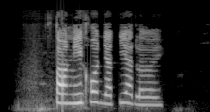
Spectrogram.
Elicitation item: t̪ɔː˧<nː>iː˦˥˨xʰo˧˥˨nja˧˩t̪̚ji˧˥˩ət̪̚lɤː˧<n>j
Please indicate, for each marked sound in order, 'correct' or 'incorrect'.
correct, incorrect: none

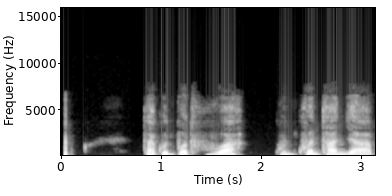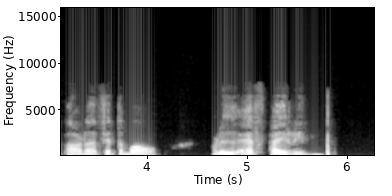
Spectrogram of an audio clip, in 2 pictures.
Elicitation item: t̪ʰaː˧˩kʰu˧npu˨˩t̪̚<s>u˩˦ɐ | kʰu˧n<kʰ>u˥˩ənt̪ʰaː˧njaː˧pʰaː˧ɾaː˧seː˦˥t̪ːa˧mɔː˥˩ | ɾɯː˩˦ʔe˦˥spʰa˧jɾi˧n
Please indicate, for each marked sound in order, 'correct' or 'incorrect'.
incorrect: h, correct

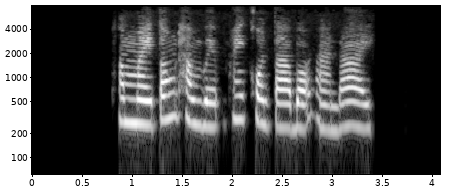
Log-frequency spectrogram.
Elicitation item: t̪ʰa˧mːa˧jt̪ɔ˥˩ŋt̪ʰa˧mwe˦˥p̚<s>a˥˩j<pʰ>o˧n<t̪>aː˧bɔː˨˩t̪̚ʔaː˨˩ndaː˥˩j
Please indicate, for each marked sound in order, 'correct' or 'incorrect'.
incorrect: h, incorrect: kʰ, correct

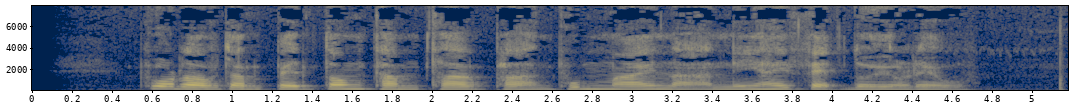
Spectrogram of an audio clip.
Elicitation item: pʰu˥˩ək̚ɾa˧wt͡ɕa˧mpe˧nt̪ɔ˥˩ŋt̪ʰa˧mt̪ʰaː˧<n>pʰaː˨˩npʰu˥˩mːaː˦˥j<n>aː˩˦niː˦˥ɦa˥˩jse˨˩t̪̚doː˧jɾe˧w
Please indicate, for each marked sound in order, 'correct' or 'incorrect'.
incorrect: ŋ, correct

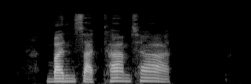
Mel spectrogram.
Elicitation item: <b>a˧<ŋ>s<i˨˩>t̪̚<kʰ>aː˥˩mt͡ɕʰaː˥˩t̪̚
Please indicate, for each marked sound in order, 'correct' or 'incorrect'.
correct, incorrect: n, incorrect: a˨˩, correct

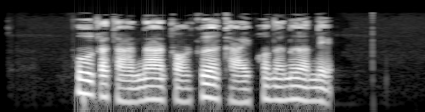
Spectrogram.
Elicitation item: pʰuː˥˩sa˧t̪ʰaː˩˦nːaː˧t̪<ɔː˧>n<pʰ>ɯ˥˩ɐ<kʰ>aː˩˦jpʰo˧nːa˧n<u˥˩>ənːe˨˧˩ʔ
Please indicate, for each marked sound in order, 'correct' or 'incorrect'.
incorrect: ɔː˨˩, incorrect: kʰ, correct, incorrect: ɯ˥˩

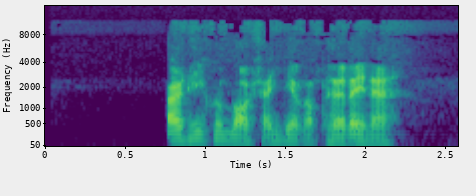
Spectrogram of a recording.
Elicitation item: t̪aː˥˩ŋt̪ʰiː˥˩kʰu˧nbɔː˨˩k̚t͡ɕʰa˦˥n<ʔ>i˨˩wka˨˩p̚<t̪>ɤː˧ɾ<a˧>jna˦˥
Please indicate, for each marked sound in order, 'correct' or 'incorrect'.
incorrect: k, incorrect: t̪ʰ, incorrect: a˥˩

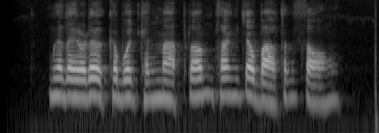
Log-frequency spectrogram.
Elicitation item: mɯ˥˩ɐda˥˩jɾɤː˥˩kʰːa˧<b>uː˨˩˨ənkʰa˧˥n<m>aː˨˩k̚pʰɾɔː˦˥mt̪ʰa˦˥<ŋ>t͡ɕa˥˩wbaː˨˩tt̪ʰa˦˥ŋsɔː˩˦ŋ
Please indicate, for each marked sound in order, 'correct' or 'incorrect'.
correct, correct, correct

